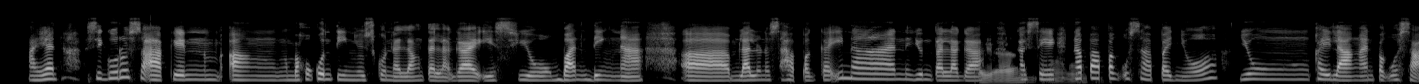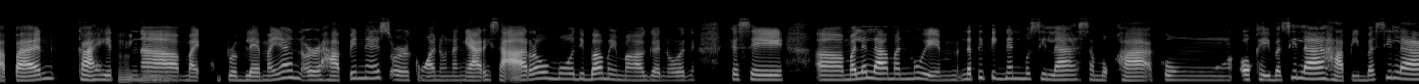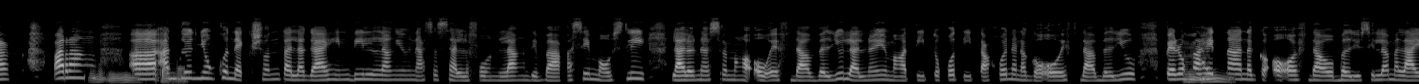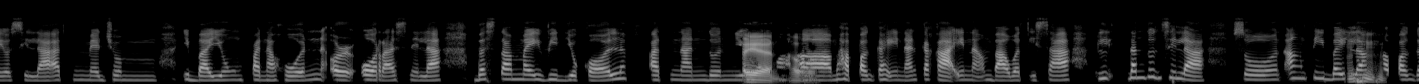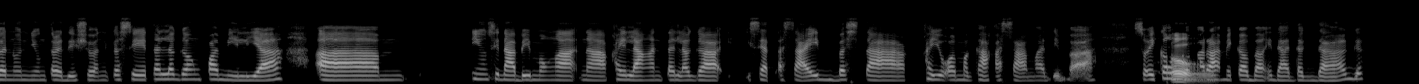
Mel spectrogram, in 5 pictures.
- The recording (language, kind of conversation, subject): Filipino, unstructured, Ano ang paborito mong tradisyon kasama ang pamilya?
- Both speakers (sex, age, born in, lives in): female, 25-29, Philippines, Philippines; male, 30-34, Philippines, Philippines
- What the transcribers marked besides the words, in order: tapping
